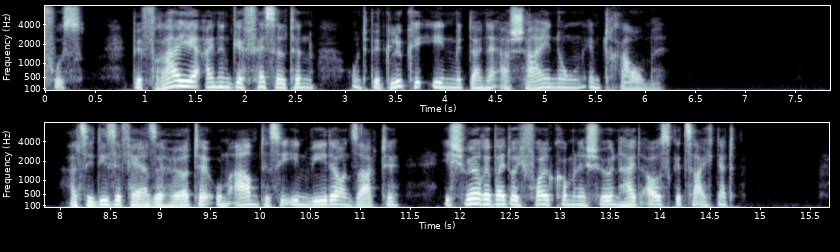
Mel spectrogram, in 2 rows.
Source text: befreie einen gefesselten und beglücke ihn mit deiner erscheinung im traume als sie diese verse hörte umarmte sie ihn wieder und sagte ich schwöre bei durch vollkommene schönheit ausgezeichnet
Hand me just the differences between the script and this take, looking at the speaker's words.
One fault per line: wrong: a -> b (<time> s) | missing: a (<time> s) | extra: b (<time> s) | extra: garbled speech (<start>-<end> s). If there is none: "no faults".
no faults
